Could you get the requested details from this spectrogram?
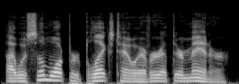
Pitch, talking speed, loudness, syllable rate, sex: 150 Hz, 200 wpm, -16 LUFS, 6.7 syllables/s, male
